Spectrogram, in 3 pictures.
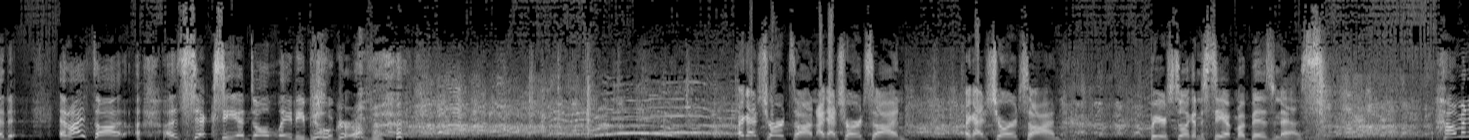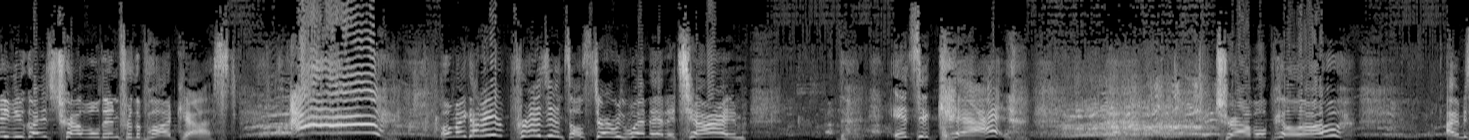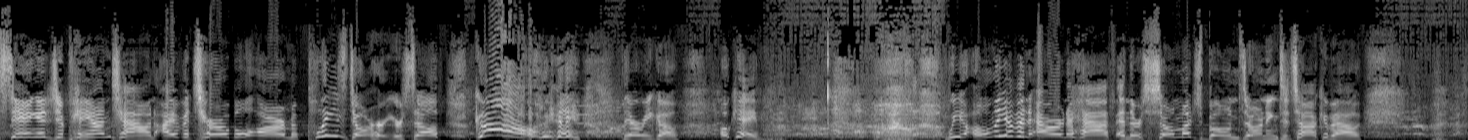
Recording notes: The gang's all in San Fransisco live from Cobb's Comedy Club at San Fransisco Sketchfest!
